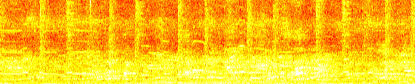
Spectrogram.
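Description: Several women's voices chattering over one another, with music playing underneath.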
